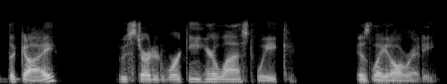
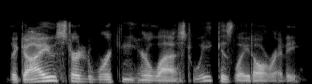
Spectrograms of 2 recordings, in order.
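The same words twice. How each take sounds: First: It is said with pauses around the clause. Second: It is said straight through without pauses.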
